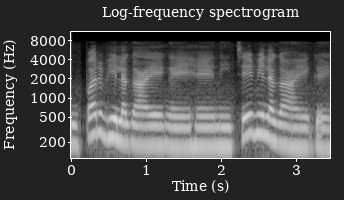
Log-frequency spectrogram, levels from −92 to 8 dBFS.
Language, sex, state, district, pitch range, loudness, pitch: Hindi, female, Haryana, Charkhi Dadri, 170-230 Hz, -16 LUFS, 180 Hz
